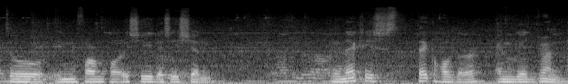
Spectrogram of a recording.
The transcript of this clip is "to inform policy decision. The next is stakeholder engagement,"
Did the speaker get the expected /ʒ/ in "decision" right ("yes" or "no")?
no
